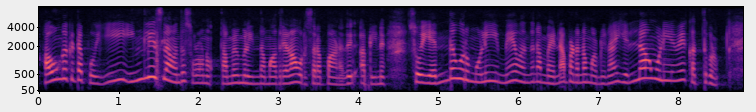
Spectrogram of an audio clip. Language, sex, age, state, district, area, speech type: Tamil, female, 30-45, Tamil Nadu, Mayiladuthurai, urban, spontaneous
